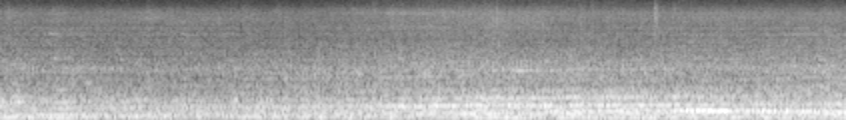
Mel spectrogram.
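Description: An electric train's motors whine steadily as it speeds up.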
